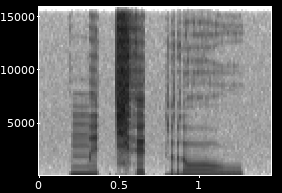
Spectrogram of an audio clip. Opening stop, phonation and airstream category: plain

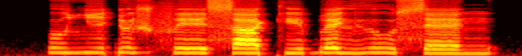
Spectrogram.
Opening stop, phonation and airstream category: implosive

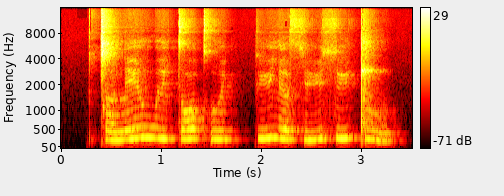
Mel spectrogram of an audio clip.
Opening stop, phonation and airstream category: click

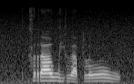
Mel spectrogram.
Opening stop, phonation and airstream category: plain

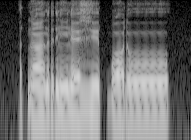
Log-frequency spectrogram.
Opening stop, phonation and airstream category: implosive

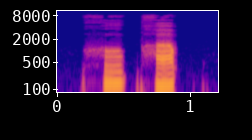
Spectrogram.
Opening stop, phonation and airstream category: plain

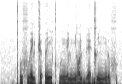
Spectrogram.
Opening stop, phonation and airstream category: ejective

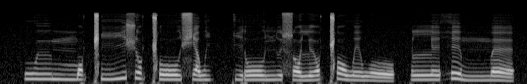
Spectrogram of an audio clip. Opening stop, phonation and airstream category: click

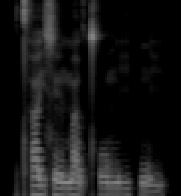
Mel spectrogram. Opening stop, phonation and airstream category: aspirated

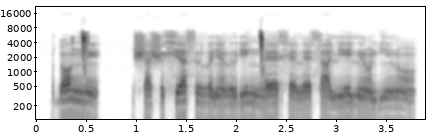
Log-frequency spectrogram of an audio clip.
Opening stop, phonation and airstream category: implosive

